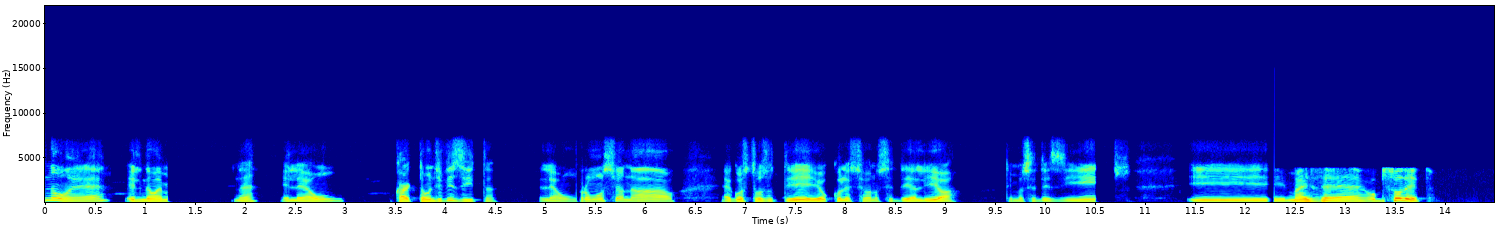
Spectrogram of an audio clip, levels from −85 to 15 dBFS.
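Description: At 1.22 s, just after "é ele não é", the speech cuts out. This is a digital wireless dropout. The radio link lost too much data, so the receiver muted itself. The hole lasts about 0.61 s and is near silent. It fades in and out very fast. No crackle or noise burst comes before or after it. A second dropout of the same kind runs from 10.50 to 10.70 s, about 0.2 s long.

At 12.21 s comes a handover gap. The call was being moved from one network to another. No speech frames arrived during the switch. The sound dies away within a few tens of milliseconds and stays silent for 80 ms. It resumes at 12.29 s on the new link. Whatever was said in that gap is gone.

From 12.29 s to the end, the call has fallen back to narrowband. Before this point the speech carries the airy top end of HD Voice, and its clean detail fits the highest AMR-WB rate. After the handover the line drops to the older AMR-NB codec at 12.2 kbit/s. 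Nothing above 4 kHz survives. Sibilants lose their edge, and the speech turns duller and boxier, with a rougher texture.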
